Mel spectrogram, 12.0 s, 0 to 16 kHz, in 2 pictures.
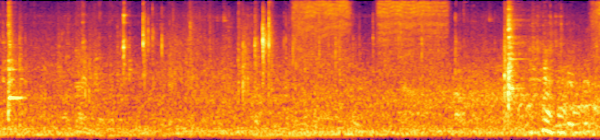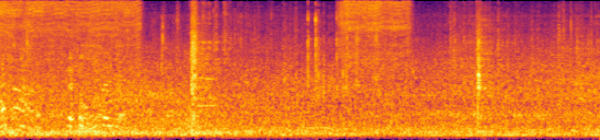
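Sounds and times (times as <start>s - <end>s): spray-paint can hissing: 2.9s - 4.6s, 5.9s - 7.5s, 9.4s - 10.2s.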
